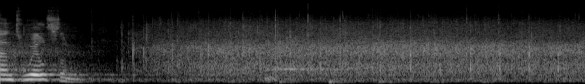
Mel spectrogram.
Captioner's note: audience applauding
